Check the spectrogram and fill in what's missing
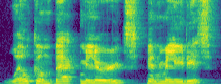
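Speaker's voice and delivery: silly, cartoonish, put-on Swedish-sounding accent. Opening his channel's game video, a speaker greets viewers: Swedish Chef voice. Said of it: "I sound like the Swedish chef".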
